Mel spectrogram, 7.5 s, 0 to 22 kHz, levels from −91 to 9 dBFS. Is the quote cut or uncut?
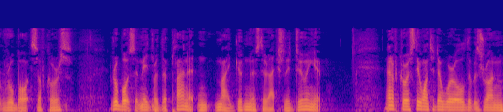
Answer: uncut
